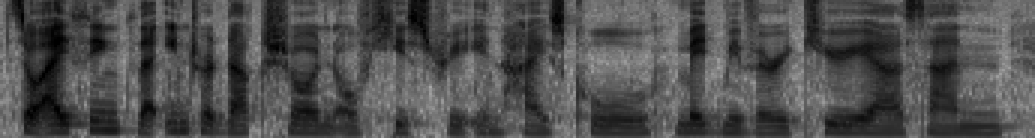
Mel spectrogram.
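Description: Low-voiced woman from Uganda. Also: steady tone, normal speed. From northern Uganda. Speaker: podcast guest, academic. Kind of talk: conversational interview answers.

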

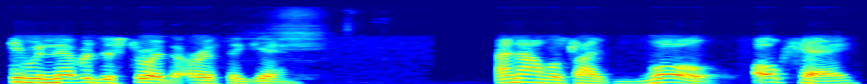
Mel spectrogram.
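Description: A man's voice: medium pitch, lively intonation, normal speed, breathy edge, no room sound, narrow, tinny audio. A man in impassioned conversation, emphatic and rhetorical, leaning on repeated phrases.

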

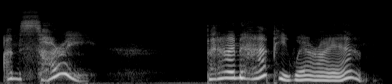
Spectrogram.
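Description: A nervous but defiant young female pilot, voiced by a woman narrator for an audiobook. Her speech is earnest, halting and formally polite, with very lively intonation. The sound is a little dull. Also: on the high side, slightly rough, no room sound, voice pushed up, full character voice. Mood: faint, nervous. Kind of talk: audiobook character voice.

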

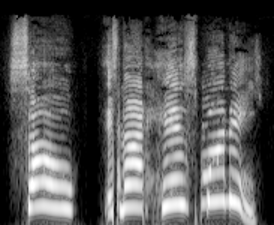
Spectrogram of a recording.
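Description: A storybook narrator voicing a clever, excitable young woman who speaks eagerly and precisely. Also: extremely high pitch, slow, no room sound, studio quality, voice pushed up, exaggerated voice. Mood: pointed.

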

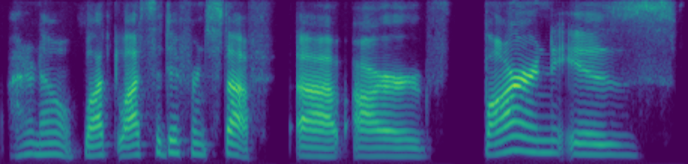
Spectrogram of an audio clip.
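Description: A woman in her forties speaks with a clear Minnesota accent, chatty and easygoing, laughing between points. Her voice sits a bit low and sounds close and dry, with no room around it. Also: slow pace, a bit bright, no echo. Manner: chatty, laughing easily, with filler uhs. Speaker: guest. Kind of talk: casual interview chat.

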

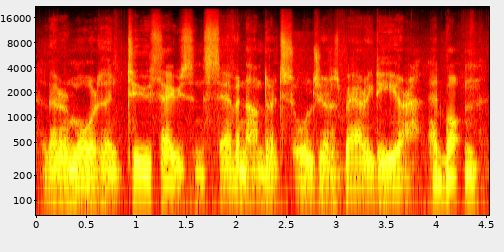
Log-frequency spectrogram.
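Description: An actor playing an elderly, gruff great-grandfather and retired railwayman in an audio drama, speaking in folksy, old-fashioned phrases. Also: extremely low pitch, fairly even intonation, moderate pace, slight background noise. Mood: mild, musing. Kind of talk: naturalistic audio drama acting.

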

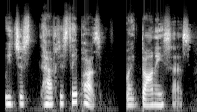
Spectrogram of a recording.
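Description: A woman's voice: medium pitch, steady tone, brisk, no echo, close to an everyday voice. A woman voicing an eager, trusting young man who talks in earnest, pleading bursts. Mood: frantic.

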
